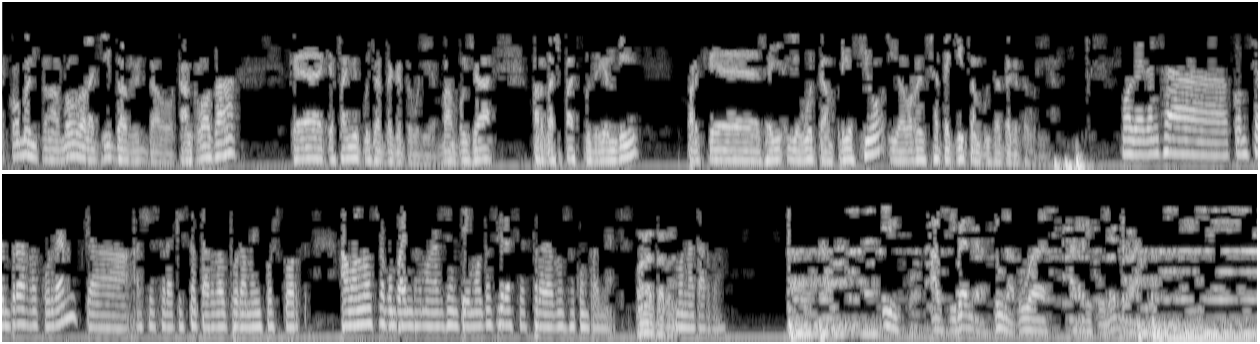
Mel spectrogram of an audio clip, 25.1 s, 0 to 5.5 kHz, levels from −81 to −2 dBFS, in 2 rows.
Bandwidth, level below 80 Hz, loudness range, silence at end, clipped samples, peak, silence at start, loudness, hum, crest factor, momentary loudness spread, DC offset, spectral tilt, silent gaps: 3.5 kHz; -30 dBFS; 2 LU; 0 s; under 0.1%; -4 dBFS; 0 s; -20 LUFS; none; 16 dB; 7 LU; under 0.1%; -11.5 dB/octave; none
